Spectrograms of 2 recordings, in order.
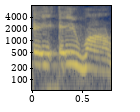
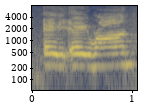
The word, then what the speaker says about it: Aaron: A.A. Ron. Here. Why didn't you answer me the first time I said it, huh? Because it's pronounced Aaron.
